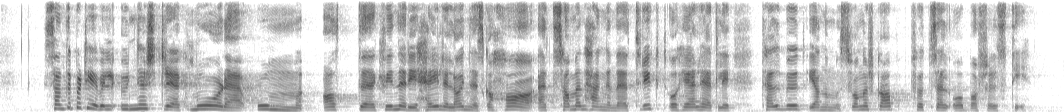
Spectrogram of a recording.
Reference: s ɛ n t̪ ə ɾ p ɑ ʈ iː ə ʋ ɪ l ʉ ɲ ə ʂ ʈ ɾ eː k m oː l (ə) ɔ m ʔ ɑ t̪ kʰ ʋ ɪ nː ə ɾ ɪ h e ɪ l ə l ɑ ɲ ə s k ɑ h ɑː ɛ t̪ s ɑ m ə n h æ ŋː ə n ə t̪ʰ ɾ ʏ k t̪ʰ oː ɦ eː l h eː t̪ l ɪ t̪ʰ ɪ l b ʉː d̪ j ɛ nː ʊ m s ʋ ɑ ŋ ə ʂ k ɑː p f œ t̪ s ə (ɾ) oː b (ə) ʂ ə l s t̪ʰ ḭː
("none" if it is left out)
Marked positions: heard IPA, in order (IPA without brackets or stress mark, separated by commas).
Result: ə, l, ɑ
